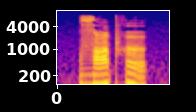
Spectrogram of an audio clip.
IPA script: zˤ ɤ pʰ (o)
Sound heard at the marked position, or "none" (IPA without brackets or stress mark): o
